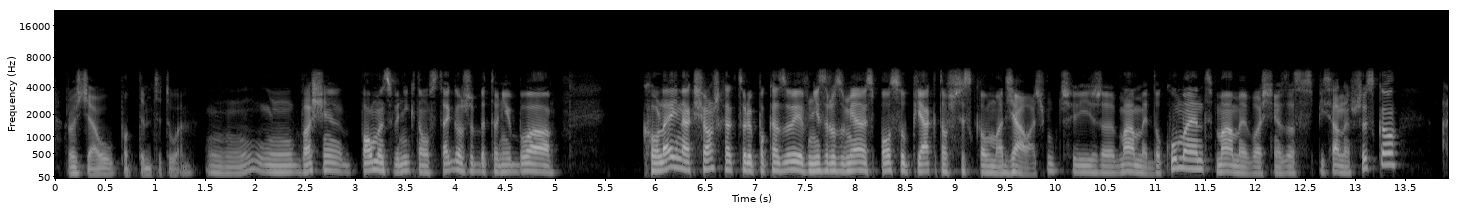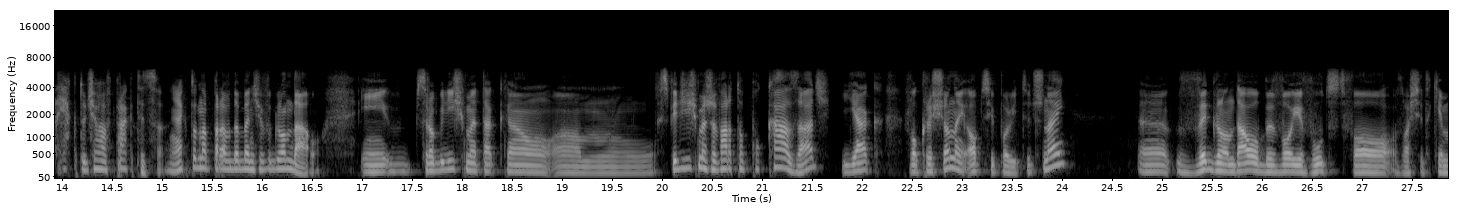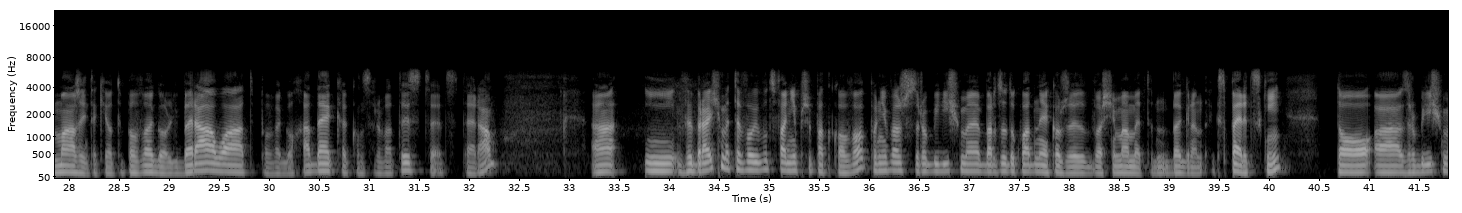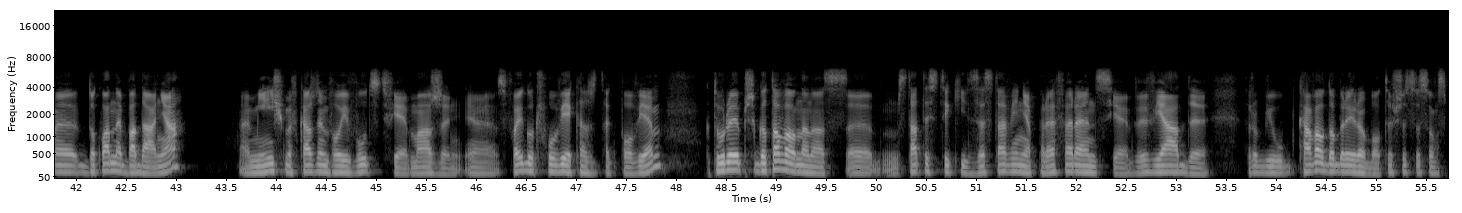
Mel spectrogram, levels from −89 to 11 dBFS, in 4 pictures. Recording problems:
high frequencies cut off; noticeable; nothing above 5.5 kHz

